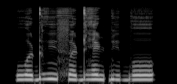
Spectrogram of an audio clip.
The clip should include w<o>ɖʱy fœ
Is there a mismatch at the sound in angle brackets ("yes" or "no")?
no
